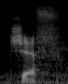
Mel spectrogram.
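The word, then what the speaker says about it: Jeph: bridge look it's also a not at the Jeff I know because it wasn't not a Jeff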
